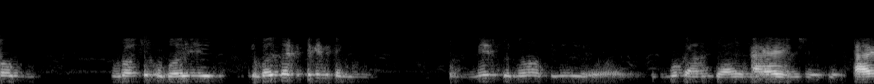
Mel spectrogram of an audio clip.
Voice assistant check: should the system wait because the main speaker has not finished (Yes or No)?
No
